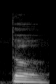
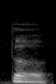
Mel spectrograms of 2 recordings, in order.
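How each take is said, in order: No difference in how they are said.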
